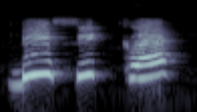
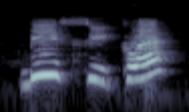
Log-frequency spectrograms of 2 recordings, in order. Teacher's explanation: se eu falo a palavra bicicleta, aonde que está a sílaba mais forte? Isso no clé.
